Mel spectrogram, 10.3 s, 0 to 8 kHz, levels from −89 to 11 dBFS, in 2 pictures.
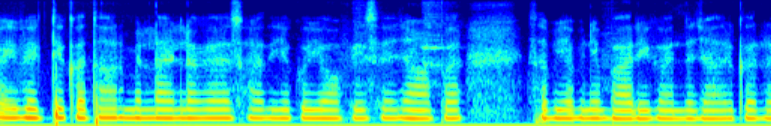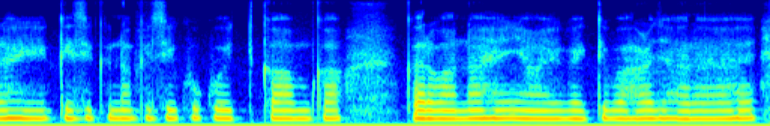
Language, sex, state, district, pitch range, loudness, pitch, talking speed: Hindi, female, Bihar, Lakhisarai, 190-200 Hz, -22 LUFS, 195 Hz, 220 wpm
